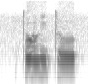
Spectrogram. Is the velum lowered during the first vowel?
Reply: yes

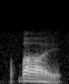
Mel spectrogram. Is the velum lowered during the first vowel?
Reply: no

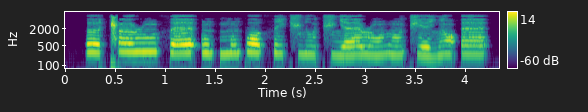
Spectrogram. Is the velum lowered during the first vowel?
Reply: no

